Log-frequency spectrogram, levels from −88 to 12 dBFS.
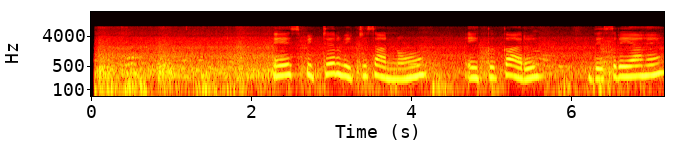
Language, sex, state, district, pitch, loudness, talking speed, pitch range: Punjabi, female, Punjab, Kapurthala, 260 Hz, -13 LUFS, 75 wpm, 235-280 Hz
